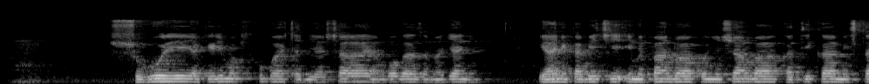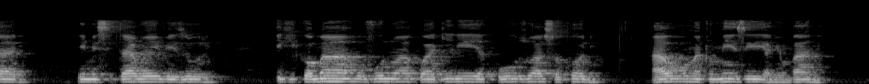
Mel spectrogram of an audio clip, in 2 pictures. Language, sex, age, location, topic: Swahili, male, 25-35, Dar es Salaam, agriculture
